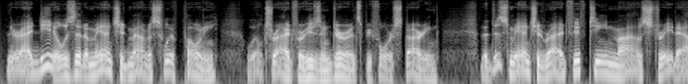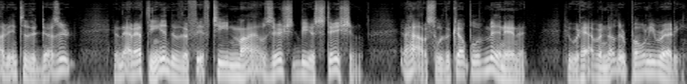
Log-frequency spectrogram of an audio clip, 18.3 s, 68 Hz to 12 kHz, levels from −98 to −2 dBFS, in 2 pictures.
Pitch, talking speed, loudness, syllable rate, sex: 110 Hz, 195 wpm, -19 LUFS, 5.2 syllables/s, male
